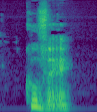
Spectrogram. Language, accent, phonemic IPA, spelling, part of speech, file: French, Canada, /ku.vʁɛ/, couvrais, verb, LL-Q150 (fra)-couvrais.wav
- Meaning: first/second-person singular imperfect indicative of couvrir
